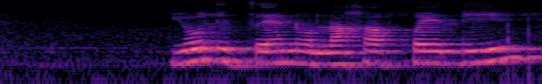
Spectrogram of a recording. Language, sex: Tswana, female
